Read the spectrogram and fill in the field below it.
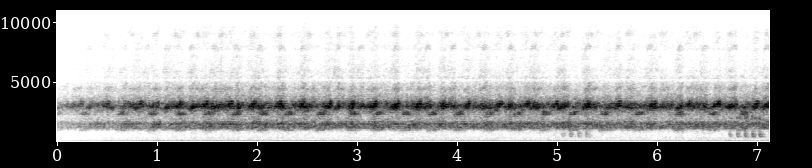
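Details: Frogs giving mating calls on a quiet country night during rice-planting season: a dense, unbroken trilling chorus, with a few brief lower croaks near the end.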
